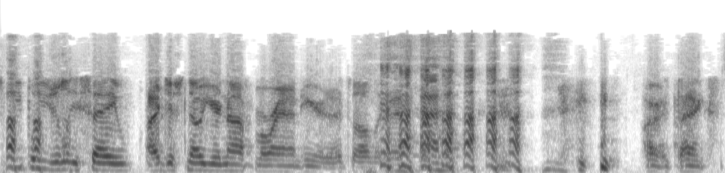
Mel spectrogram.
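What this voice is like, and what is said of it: Mid-Atlantic Maryland accent. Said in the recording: “Maryland area ... my accent ... a mid-Atlantic accent ... the Maryland accents”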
